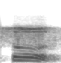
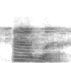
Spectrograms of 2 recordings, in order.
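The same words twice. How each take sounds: First: "sour" as one syllable, like "sore"; "sour" rhymed with "four"; mispronounced "sour". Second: "sour" as "sow-er", with an "ow" glide; "sour" opened out into "ow-er"; correct "sour". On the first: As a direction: say "sour" wrongly with a long "o" vowel. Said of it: "many of them tend to pronounce as". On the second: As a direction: say "sour" to rhyme with "power". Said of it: "Actually, it's". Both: Shown as a demonstration.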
